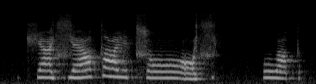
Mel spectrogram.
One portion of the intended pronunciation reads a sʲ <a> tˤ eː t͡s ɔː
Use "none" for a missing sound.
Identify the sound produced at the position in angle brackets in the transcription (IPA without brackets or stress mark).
a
